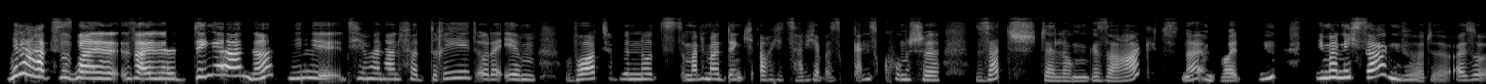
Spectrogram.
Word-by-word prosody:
Jeder 415 - +4
hat 345 -5 +7
so 320 +1 -3
sei 280 -2 +7
seine 265 -1 +5 0.2
Dinge, 355 +3 +5 0.4
ne, 255 -2 +3 0.2
die 305 +9 -4
die 275 -1 -8
man 260 -1 -4
dann 245 -1 -2
verdreht 260 +6 -8
oder 230 -1 -6
eben 225 -2 -4 0.3
Worte 260 +4 -1
benutzt. 245 0 -8
Manchmal 245 +3 -3
denke 230 +6 -7
ich - - -16
auch: 210 - -5
„Jetzt 210 -2 -16
habe 180 +2 -14
ich - - -11
aber - - -18
's - - -17
ganz 245 - -9
komische 225 -4 -5 0.4
Satzstellungen 170 -3 -6
gesagt“, 180 - -6
ne, - - -3
im 190 - -9
Deutschen, 235 - -6 0.4
die 290 - -2
man 330 +1 +5
nicht 320 +1 0
sagen 315 - +2
würde, 205 -7 -13
also 220 +3 -8
250 Hz, 155 wpm, -22 LUFS, 220-290 Hz, 0.4 s, hat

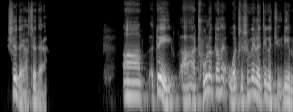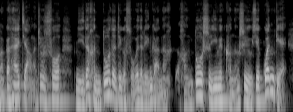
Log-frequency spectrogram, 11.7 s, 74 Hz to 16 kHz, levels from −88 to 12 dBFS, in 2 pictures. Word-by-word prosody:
是 - - +2
的 - - 0
呀 - - -4
是 - - 0
的 - - -5
呀。 - - -7 1.6
啊， 160 -1 +4 0.3
对， 135 - +8 0.2
啊， 125 +1 -2
除 130 +10 +2
了 215 -1 +4
刚 195 0 0
才 200 - -2
我 125 0 +2
只 125 -1 -4
是 130 - -4
为 185 +2 +2
了 155 -5 +4
这 155 +4 -1
个 130 -4 +3
举 130 - -6
例 130 -1 +3
嘛， 105 - -1
刚 125 - -2
才 135 +2 0
也 - - 0
讲 140 -1 -5
了， - - -14
就 135 +4 -5
是 120 - -4
说 130 0 -3 0.3
你 110 -2 -3
的 140 +5 -1
很 120 -7 -3
多 165 +8 +1
的 150 -4 -1
这 125 0 -4
个 115 - -4
所 115 - -9
谓 110 - -2
的 115 - -2
灵 100 +2 -4
感 120 -6 -5
呢， 95 +2 -9 0.3
很 95 - -12
很 100 - -9
多 160 +6 +3
是 155 -5 -3
因 125 +1 +3
为 125 - +3
可 125 -6 -6
能 90 +5 -7
是 125 +2 -2
有 105 - 0
些 130 +6 -1
观 195 +10 +2
点， - - -6
130 Hz, 290 characters per minute, -21 LUFS, 120-155 Hz, 1.6 s, 对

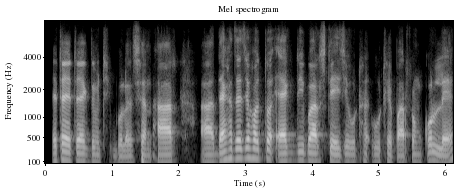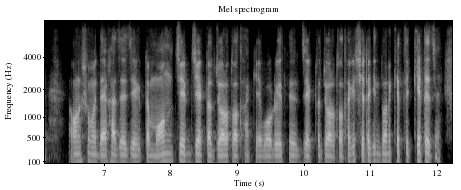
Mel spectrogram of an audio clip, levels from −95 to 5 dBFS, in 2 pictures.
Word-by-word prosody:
এটা, 115 - +1
এটা 115 - 0
একদমই 110 0 -6
ঠিক - - -18
বলেছেন। 95 +3 -3 0.3
আর 105 0 +6 0.5
আ - - +2 0.2
দেখা 130 +6 +5
যায় 155 0 +4
যে - - +4
হয়তো, 150 0 +2 0.2
১, 115 - +3
২ 125 0 -4
বার 115 -1 +8
স্টেজে 110 0 -2
উঠার 105 - -9
উঠে - - -8
পারফর্ম 105 +3 0
করলে, 110 -6 +2 0.5
অনেক 110 +1 -2
সময় 110 -2 -3
দেখা 100 - +1
যায় 105 -1 -1
যে, - - -2
একটা 100 - -2
মঞ্চের 115 +3 +1
যে - - +2
একটা 100 - -1
জড়তা 95 0 +2
থাকে। 90 0 -11
বা 95 - -2
রেথের 95 +1 -4
যে 100 - -2
একটা - - -9
জড়তা 90 -2 0
থাকে, 105 +2 -1
সেটা 120 -3 +2
কিন্তু 110 -1 -7
অনেক 110 - -7
ক্ষেত্রে - - -2
কেটে - - +4
যায়। - - -13
110 Hz, 205 wpm, -26 LUFS, 95-115 Hz, 0.5 s, বার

